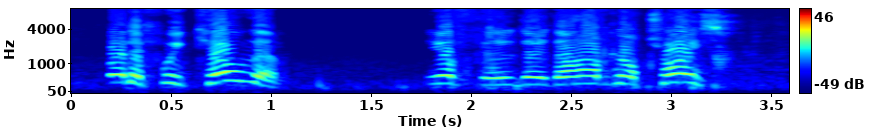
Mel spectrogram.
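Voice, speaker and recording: The speech moves at a moderate pace with lively intonation. The sound is dry and close with no echo, over noticeable background noise. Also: man. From Montreal, Quebec. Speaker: doctor. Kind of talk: rally speech. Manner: halting.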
